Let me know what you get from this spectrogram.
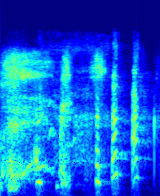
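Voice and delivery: airy high-pitched laughter; high breathy laugh. Real, not acted. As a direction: laugh at your own joke. Laughing at own impression.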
